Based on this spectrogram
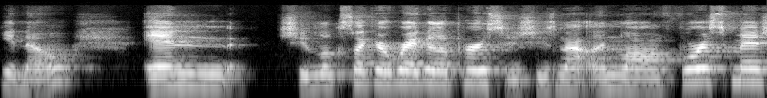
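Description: Recorded very cleanly against a silent background, a woman speaks in a bright, sharp tone with ordinary pitch variation. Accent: American. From US Northeast, Philadelphia. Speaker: firearms content creator. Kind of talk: casual interview chat. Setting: live-streamed podcast recording.

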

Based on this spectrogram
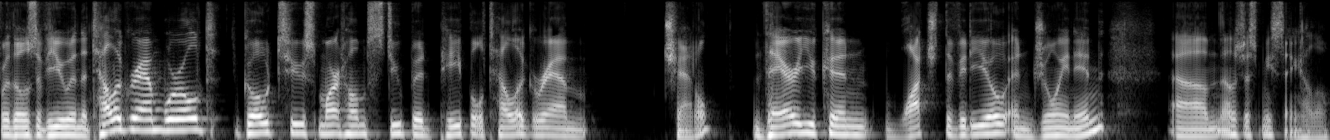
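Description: A man with medium pitch and lively intonation speaks at a moderate pace, a plain, everyday voice, on a very clean recording with a silent background and a dry, close sound with no echo. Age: 30s. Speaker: podcast host. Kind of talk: casual chat. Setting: studio.

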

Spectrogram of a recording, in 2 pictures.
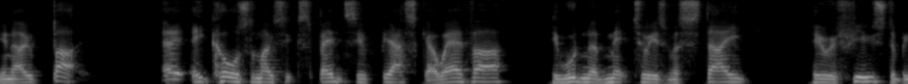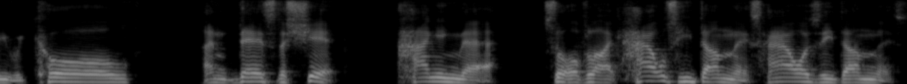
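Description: In a plain, everyday voice, a man of medium pitch talks at a moderate pace with fairly even intonation and very even loudness, the sound dry and close with no echo. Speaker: film podcast co-host. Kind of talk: casual chat. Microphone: new microphone with pop filter, sounds clear.

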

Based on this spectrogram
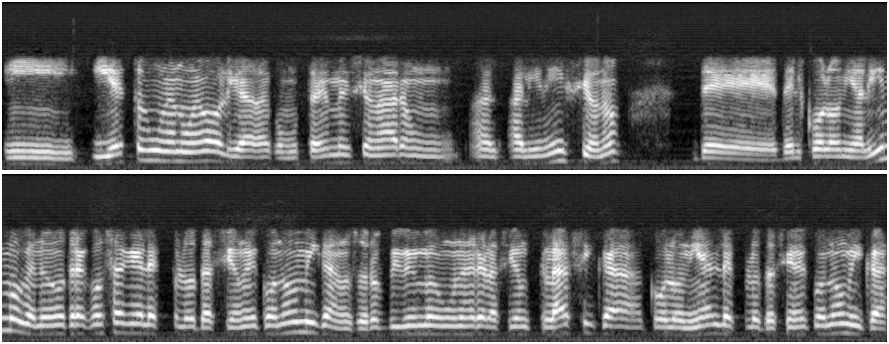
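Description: A man with a normal speaking voice and a fairly high pitch talks at a moderate pace with hardly any pauses. His pitch varies in an ordinary way. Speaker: community leader. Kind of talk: panel discussion. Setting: phone call.

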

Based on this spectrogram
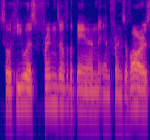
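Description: A man with an American accent talks at a moderate pace in a medium-pitched voice, his dark, mellow tone carrying ordinary pitch variation. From Berkeley, California. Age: 50s. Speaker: rock bass player. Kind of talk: casual interview. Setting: video call from a car.

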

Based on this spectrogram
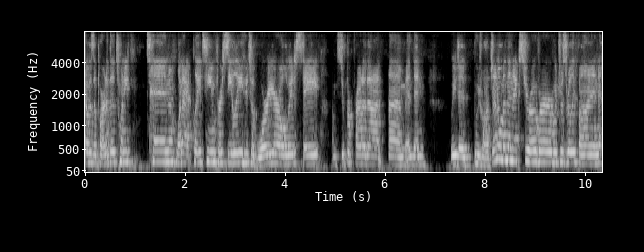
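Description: This woman has an ordinary speaking voice, pitched in the medium range and delivered at a fairly quick pace. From Texas. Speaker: theatre teacher. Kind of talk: casual chat.

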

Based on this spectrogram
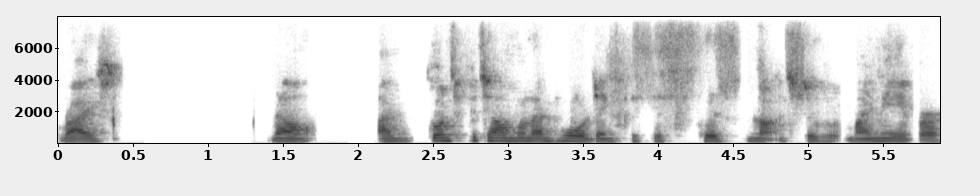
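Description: The speaker has an Irish accent and keeps a moderate pace. Long pauses come often. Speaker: audience member receiving reading.

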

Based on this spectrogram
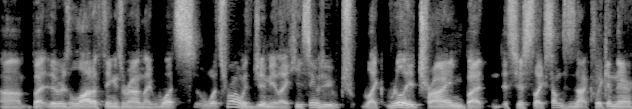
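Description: An unremarkable speaking voice, a man at medium pitch with fairly even intonation and a fairly quick pace, against a quiet background. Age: 20s. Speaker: entrepreneur. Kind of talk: interview.

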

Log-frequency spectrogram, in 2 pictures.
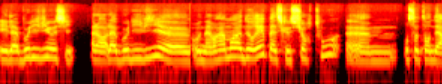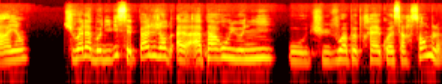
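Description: A woman with a normal speaking voice talks at a fairly quick pace and a fairly high pitch, her intonation fairly even, in a dry, close recording with no echo. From France, Lyon. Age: 30s. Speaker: traveller. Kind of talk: interview.

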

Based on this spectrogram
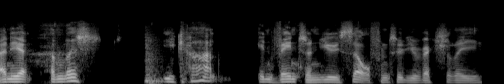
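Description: A man with an Australian accent and a bright, sharp tone, ordinary pitch variation, a dry, close sound with no echo and a quiet background. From Australia, Geelong, Victoria. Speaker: clinical psychologist. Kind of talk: interview.

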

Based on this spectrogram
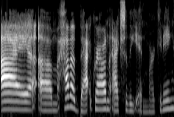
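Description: A woman speaks at a fairly slow pace with ordinary pitch variation. Her tone is animated. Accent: American. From US South, Atlanta. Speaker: podcast host and social media creator. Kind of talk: casual chat.

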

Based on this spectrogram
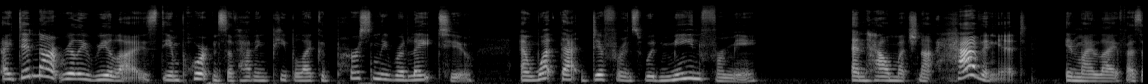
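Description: A woman speaks in an ordinary speaking voice at medium pitch and a moderate pace. Her intonation is lively, and her loudness swings widely. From Toronto, Canada, Jamaican family. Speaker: podcast host and mother of twins. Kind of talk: monologue introducing the podcast.

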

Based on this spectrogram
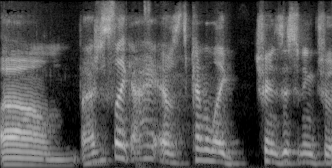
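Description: Lively intonation marks the speech of a man with an American accent. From US Northeast, suburb of Providence, Rhode Island. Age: 40s. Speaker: rapper. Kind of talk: interview.

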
